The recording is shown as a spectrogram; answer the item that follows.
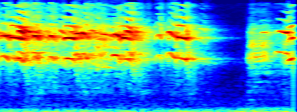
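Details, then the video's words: Birds reacting loudly to a kitten that sees them: a continuous, shrill, grating screech holds for over two seconds, breaks off into a short silence, then starts again. "The Birds Are Screaming Loudly"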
